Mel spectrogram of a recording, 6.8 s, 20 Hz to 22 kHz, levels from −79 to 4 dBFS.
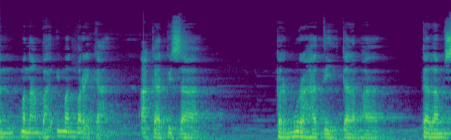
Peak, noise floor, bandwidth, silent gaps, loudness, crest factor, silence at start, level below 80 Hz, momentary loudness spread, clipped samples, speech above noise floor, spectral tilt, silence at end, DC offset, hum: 0 dBFS; -40 dBFS; 13.5 kHz; none; -16 LUFS; 16 dB; 0 s; -36 dBFS; 18 LU; under 0.1%; 24 dB; -5 dB/octave; 0 s; under 0.1%; none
